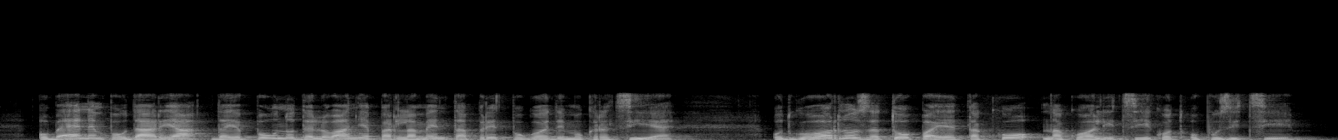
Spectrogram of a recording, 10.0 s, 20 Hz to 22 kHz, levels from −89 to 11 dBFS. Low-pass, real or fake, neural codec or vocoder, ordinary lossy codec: 7.2 kHz; real; none; MP3, 96 kbps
